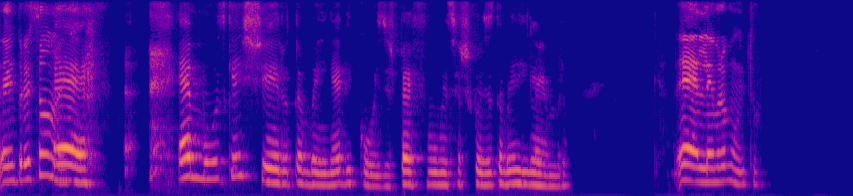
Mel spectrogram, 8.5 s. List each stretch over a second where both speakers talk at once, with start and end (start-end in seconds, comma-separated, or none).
none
